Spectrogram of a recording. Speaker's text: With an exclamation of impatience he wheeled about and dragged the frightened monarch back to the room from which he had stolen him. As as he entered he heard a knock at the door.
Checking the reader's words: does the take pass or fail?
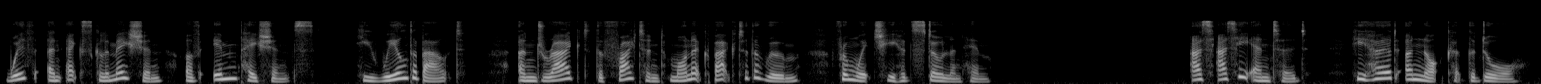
pass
